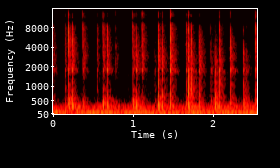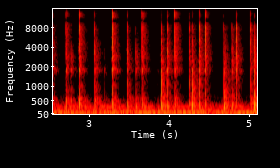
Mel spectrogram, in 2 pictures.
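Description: A small round plastic jar of strawberry body butter, seemingly full, with a red and black screw lid, is held in one hand while painted nails of medium length tap and scratch its lid. Quick, dry clicks and scrapes come in a steady, busy stream over a low background hum, each one dying away almost at once.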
